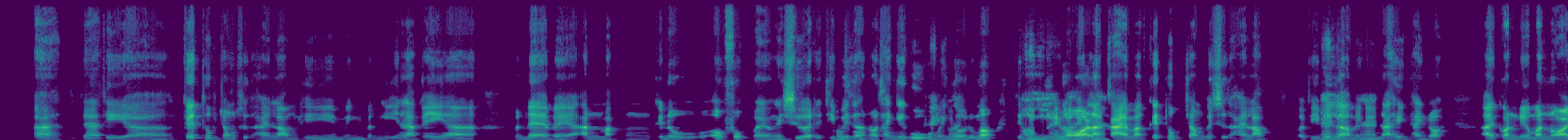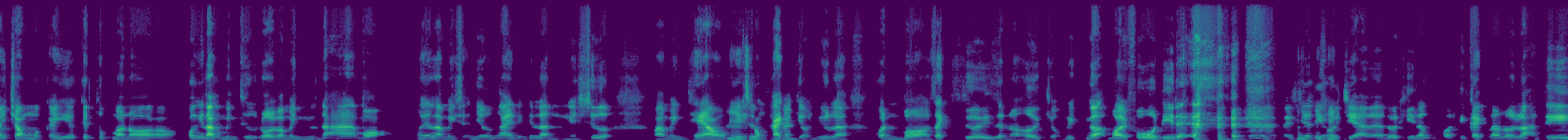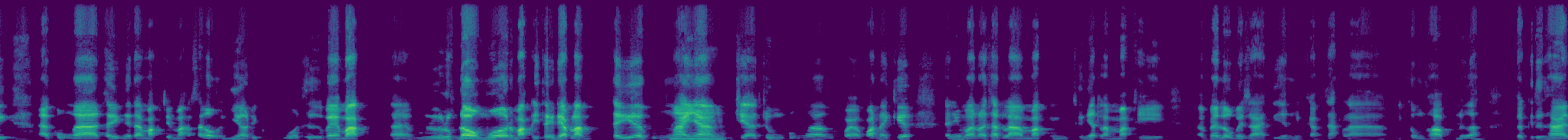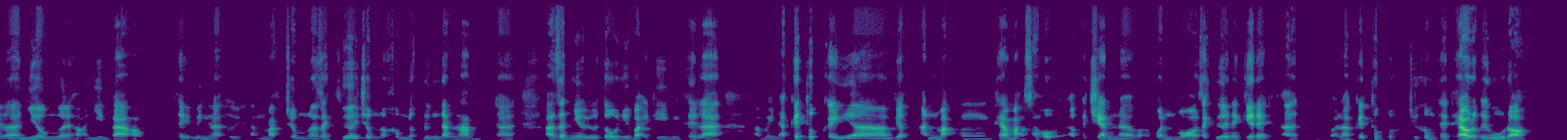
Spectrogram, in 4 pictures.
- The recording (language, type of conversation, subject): Vietnamese, podcast, Mạng xã hội thay đổi cách bạn ăn mặc như thế nào?
- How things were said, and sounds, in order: in English: "boy"; laugh; tapping; in English: "trend"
